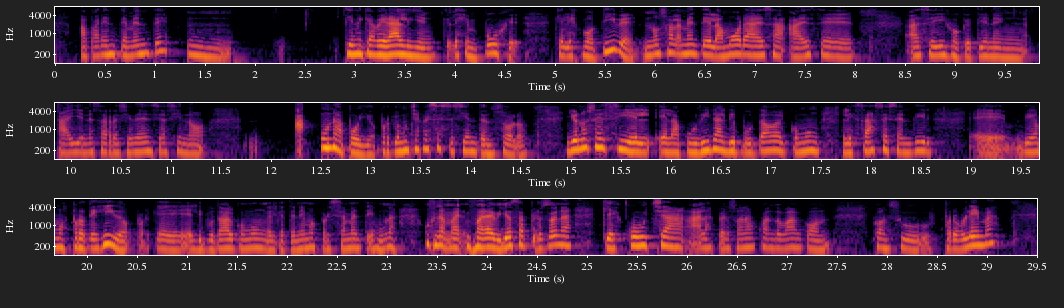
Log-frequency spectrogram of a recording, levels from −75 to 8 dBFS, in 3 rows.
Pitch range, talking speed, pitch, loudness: 170-200 Hz, 165 wpm, 180 Hz, -23 LUFS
